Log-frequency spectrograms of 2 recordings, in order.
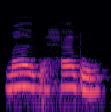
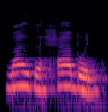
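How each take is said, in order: Both takes have the same delivery.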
